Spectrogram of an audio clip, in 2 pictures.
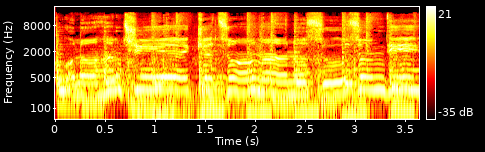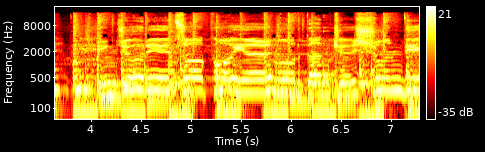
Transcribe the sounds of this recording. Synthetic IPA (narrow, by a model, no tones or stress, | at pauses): onɔːɦæmt͡ʃʰiekʲʰet̪ʰomænɔsuzund̪i | ind͡ʒuɾit̪ʰɔːpʰɒːjemoɾd̪ænkʰeʃund̪i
